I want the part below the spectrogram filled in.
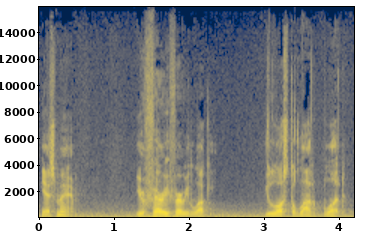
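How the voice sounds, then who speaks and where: An actor playing a decisive, gruff navy submarine captain in an audio drama, with commanding, clipped, profane delivery. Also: male voice, medium pitch, moderate pace, a little hiss or hum, natural voice. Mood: calm, firm. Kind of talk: scripted audio drama acting.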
